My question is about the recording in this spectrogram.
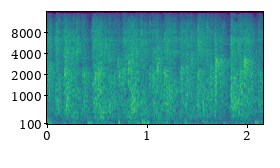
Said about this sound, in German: Kleiner Applaus, Benjamin Eisenberg. Grandios, grandios, wirklich.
